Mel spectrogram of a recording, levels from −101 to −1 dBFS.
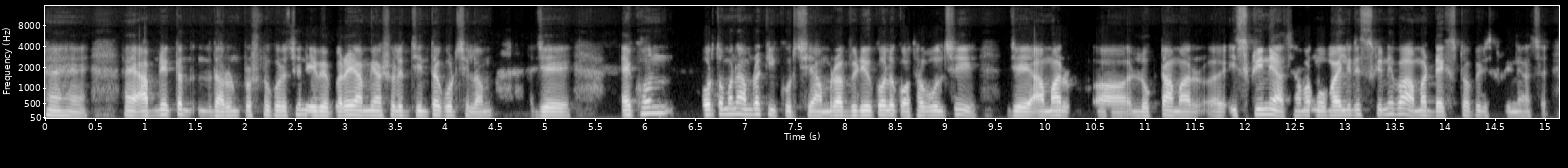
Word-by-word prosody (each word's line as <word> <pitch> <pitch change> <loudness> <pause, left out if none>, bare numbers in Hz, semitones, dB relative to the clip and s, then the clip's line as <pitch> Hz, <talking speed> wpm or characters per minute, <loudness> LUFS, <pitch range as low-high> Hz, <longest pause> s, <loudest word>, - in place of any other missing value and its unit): হ্যাঁ, 145 -3 +1
হ্যাঁ। 120 -3 -3 0.4
হ্যাঁ 140 -2 +4
আপনি 140 +2 -7
একটা 160 +4 +1
উন 140 - -8 0.2
দারুণ 135 +1 +2
প্রশ্ন 140 0 -4
করেছেন। 140 +3 -1
এ - - +6
ব্যাপারে 135 +2 +3
আমি 140 +1 0
আসলে 140 0 -1
চিন্তা 140 +1 +1
করছিলাম 125 -3 -2 0.6
যে 130 0 +4 0.8
এখন 190 +5 0 0.5
বর্তমানে 175 +2 +2
আমরা 175 +2 +1
কি 155 - -2
করছি? 135 +1 -3
আমরা 130 +3 +3
ভিডিও 145 0 +3
কল 150 0 +4
এ - - -19
কথা 135 +2 -2
বলছি 140 +4 -1 0.5
যে 135 - +3 0.2
আমার 140 +2 +4 0.4
আ - - +1 0.4
লোকটা 130 +2 -3
আমার 125 -1 +1 0.2
অ্যা 130 +4 -5
স্ক্রিনে 165 0 +3
আছে। 125 - -7
আমার 145 +2 -1
মোবাইলের 145 +2 +2
স্ক্রিনে 160 +3 -4
বা 180 - +4
আমার 145 +2 0
ডেস্কটপ 135 0 -1
এর 140 - -5
স্ক্রিনে 125 -1 -9
আছে। - - -14
140 Hz, 175 wpm, -21 LUFS, 130-150 Hz, 0.8 s, এ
